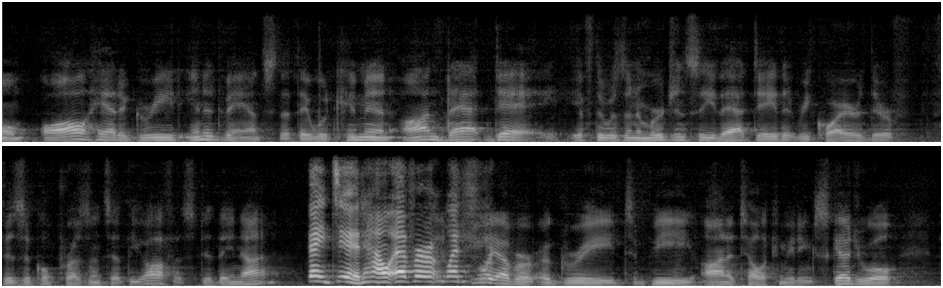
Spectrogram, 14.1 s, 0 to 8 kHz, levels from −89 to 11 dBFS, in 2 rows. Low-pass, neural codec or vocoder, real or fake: 7.2 kHz; codec, 24 kHz, 3.1 kbps, DualCodec; fake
